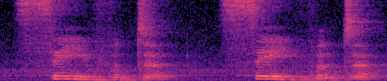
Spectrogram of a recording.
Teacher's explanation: Since v is a voiced consonant, we need to pronounce d. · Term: d sound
